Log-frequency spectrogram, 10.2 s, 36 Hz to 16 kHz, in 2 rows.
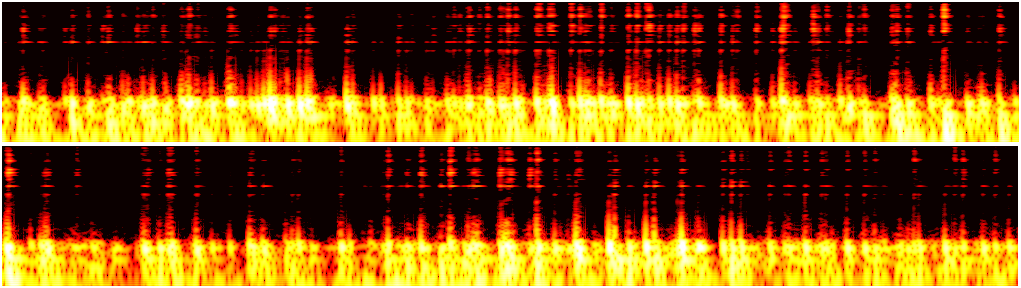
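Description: A clear, hollow, empty ribbed glass jar, turned upside down over the microphone, is tapped on its ribbed sides with long painted nails. A fast, continuous flurry of short clicking taps runs for about ten seconds, with a boomy low resonance around 190 Hz under bright, high ticks.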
